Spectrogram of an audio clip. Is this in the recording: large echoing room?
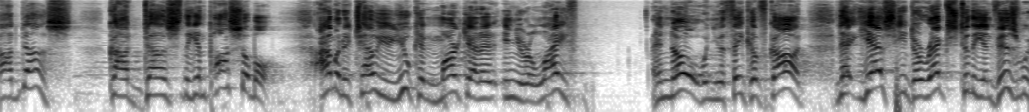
yes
